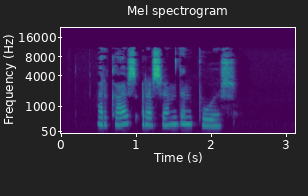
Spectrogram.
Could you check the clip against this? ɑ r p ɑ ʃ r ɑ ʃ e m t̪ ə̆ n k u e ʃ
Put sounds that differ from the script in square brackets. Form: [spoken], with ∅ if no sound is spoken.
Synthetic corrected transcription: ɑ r [k] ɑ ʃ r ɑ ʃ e m [d̪] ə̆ n [p] u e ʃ

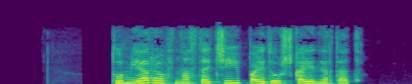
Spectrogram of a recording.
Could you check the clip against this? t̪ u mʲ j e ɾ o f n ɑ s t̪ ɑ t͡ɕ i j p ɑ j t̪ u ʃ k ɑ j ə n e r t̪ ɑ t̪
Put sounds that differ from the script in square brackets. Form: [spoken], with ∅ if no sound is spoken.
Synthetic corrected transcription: t̪ u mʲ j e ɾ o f n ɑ s t̪ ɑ t͡ɕ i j p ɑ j [d̪] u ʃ k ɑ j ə n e r t̪ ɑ t̪

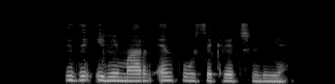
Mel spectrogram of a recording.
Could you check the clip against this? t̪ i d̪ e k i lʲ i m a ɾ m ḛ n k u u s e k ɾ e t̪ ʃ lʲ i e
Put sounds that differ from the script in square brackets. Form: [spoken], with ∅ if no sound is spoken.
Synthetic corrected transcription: t̪ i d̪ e [ʔ] i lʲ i m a ɾ [n] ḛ n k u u s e k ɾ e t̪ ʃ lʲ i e

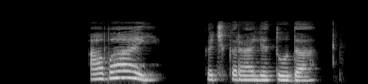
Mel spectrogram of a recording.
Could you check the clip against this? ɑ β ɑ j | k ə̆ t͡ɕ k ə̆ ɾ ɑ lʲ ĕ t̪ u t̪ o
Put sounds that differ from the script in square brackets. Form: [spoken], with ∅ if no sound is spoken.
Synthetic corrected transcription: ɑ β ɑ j | k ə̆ t͡ɕ k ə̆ ɾ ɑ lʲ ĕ t̪ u [d̪] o

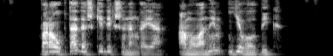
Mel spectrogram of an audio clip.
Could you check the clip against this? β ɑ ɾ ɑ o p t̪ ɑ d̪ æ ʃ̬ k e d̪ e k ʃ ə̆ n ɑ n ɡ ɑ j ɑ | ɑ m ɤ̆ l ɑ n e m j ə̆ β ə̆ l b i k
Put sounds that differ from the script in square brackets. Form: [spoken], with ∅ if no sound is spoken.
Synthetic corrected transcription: β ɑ ɾ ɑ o p t̪ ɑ d̪ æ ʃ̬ k e d̪ e k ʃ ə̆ n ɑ [ŋ] ɡ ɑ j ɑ | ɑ m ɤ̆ l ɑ n e m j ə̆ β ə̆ l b i k

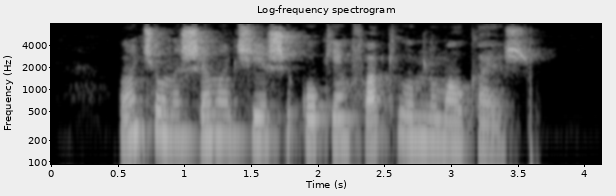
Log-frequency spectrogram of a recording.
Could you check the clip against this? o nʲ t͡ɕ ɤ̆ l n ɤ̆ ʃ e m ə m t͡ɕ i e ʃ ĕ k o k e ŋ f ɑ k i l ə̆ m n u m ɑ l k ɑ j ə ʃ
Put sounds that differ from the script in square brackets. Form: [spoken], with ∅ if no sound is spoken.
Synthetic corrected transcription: o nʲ t͡ɕ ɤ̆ l n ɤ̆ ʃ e m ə m t͡ɕ i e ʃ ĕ k o k e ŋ f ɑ k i l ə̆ m n u m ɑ l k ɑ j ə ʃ

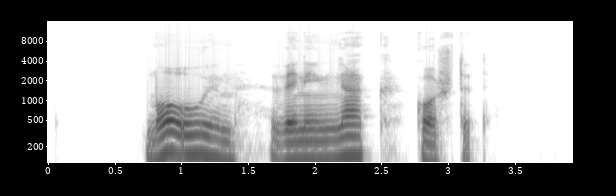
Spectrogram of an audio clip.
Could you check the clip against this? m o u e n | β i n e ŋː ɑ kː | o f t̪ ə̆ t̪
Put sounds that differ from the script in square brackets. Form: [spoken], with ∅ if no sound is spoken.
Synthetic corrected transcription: m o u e [m] | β [e] n e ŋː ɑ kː | o [ʃ] t̪ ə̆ t̪

